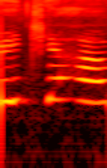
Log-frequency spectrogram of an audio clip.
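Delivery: high, squeaky put-on voice.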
